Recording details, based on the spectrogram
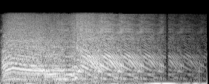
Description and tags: the sound of a person full of energy yelling hi-ya!
bacon, hi-ya, karate, kung-fu, punch, whack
